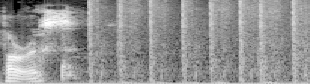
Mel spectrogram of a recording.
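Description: A pickaxe swings and strikes.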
